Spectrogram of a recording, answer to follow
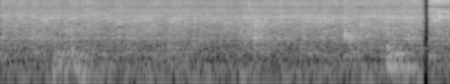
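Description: A steady, even hiss with no distinct events.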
